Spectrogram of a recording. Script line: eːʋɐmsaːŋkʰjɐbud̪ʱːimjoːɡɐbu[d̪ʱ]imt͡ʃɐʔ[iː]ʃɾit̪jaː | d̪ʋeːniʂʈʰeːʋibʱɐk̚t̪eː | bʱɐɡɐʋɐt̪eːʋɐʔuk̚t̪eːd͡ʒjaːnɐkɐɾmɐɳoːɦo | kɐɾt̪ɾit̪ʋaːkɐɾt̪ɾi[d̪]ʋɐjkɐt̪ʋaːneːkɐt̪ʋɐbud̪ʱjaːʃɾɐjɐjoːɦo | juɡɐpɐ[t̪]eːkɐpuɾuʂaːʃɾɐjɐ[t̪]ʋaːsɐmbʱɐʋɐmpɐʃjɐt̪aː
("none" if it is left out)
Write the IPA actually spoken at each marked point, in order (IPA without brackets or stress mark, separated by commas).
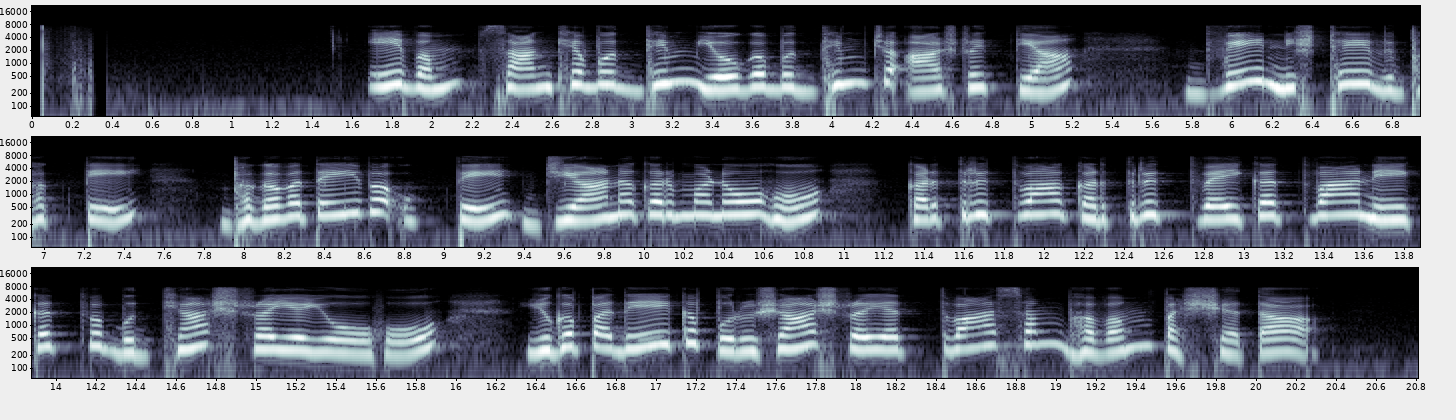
d̪ʱː, aː, t̪, d̪, t̪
